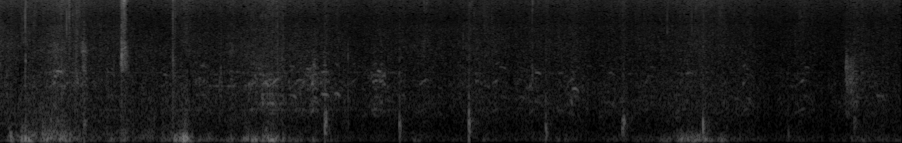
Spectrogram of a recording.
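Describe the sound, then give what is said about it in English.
Geese, unseen, honk repeatedly in uneven bursts, with sharp clicking taps scattered between the calls against a quiet outdoor background, heard during a walk. “I hear geese.”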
